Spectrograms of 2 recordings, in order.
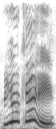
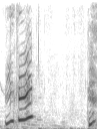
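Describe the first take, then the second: First: High, loud mock-worried question; mock-concerned. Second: Very high, slow, sobbing mock-worried question; mock tearful. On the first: Mom asking viewers in a hammed-up worried voice. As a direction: ham up the concern. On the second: Mom asking viewers again in a drawn-out mock sob. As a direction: stretch it out like fake crying. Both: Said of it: "Me have to talk like this from now on".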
